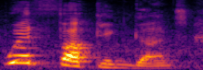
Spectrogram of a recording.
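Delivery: usual speaking voice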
